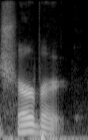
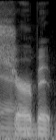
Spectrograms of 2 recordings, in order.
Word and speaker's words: sherbet: it i've been saying sherbert i always say sherbert yeah i still do this day i know it's sherbet but sherbert's just the funner one like yeah you wanna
